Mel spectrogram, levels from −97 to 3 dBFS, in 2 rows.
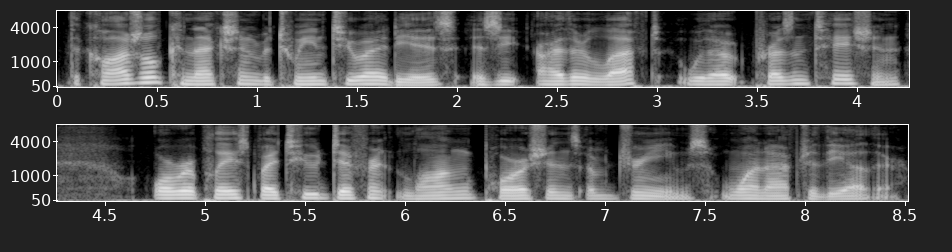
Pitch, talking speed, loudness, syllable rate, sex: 125 Hz, 170 wpm, -18 LUFS, 5.5 syllables/s, male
